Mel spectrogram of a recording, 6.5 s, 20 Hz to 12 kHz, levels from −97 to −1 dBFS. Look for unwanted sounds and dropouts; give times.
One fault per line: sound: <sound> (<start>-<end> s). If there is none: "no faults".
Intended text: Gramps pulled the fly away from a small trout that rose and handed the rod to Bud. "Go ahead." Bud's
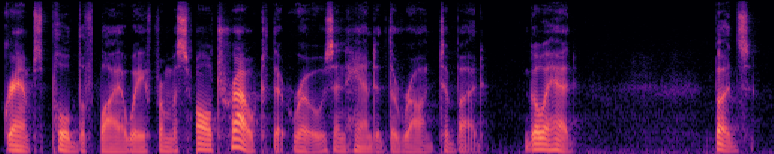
sound: dropout (0.8-0.8 s)
sound: dropout (1.6-1.6 s)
